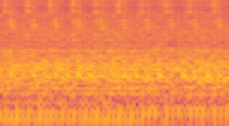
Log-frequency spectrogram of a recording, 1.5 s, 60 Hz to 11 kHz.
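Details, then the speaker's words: 1926 Ford Model TT ton truck, started with a little choke, switched from battery to magneto: slow chugging idle with a sharp clicking buzz from the ignition coils on top; coils click on AC magneto current, normal. "I will switch her from Battery to Magneto and you'll hear the coils sound different they click"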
